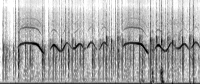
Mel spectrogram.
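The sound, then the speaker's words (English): A loud, steady round of applause with dense clapping throughout, while a high warbling whistle sweeps up and down twice over the top. “Yeah, we haven't done a round of applause or this is phenomenal.”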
